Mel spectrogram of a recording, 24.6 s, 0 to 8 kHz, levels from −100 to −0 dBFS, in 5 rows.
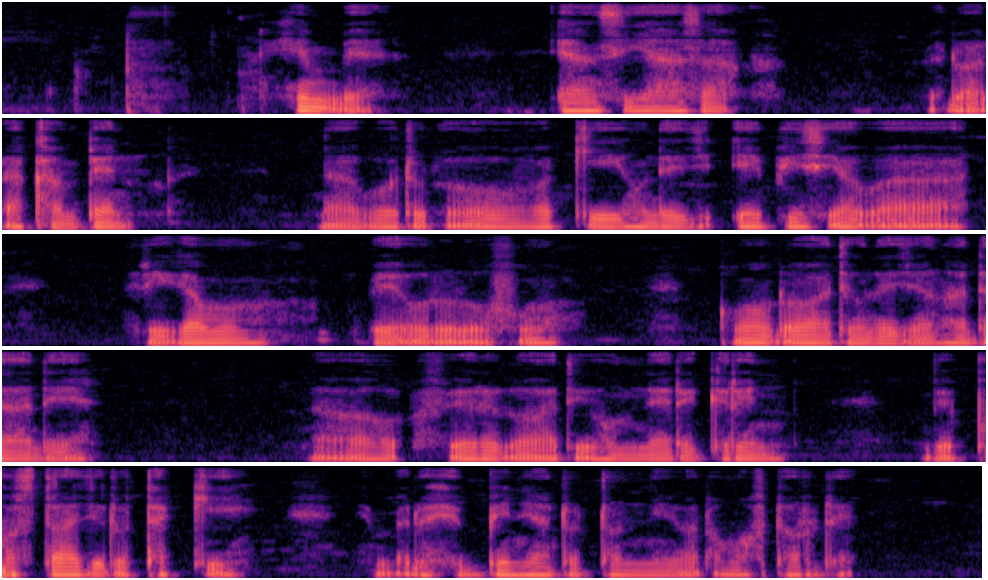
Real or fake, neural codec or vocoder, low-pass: real; none; 7.2 kHz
